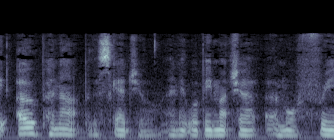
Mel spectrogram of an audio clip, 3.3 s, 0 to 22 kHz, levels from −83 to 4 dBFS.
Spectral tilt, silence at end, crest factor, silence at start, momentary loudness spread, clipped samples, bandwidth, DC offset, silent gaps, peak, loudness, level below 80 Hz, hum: -3.5 dB/octave; 0 s; 22 dB; 0 s; 12 LU; under 0.1%; 9.6 kHz; under 0.1%; none; -4 dBFS; -24 LUFS; -50 dBFS; none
